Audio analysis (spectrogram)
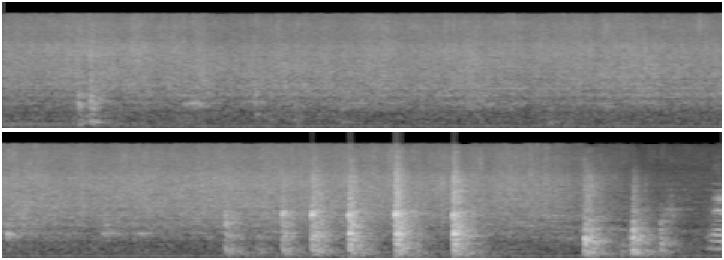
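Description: Vegetables, shirataki noodles and tofu stir-fry in sesame oil with curry, a steady loud sizzle throughout, joined near the end by a run of rhythmic scraping stirs of a utensil against the pan, close up.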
